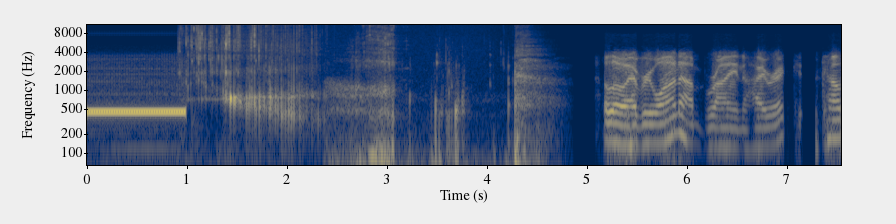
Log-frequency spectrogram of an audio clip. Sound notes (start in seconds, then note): 0.0 phone rings; 0.9 coffee pours; 2.8 drinker sips coffee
